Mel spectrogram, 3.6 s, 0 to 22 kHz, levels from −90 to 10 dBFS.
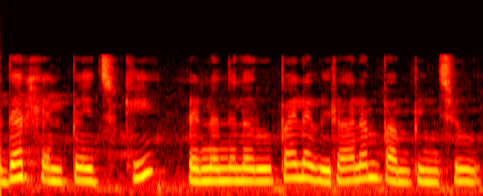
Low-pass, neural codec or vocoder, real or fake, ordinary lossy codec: none; codec, 16 kHz, 4 kbps, FunCodec, trained on Chinese and English, 50 frames a second; fake; none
